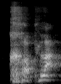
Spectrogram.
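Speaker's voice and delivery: Kapla with guttural opening and abruptly stopped final vowel; fast cutoff. Shown as a demonstration. Teacher demonstrating the ending, guttural Kapla with fast cutoff. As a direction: cut Kapla off sharply after a throaty start. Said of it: "the fast cutoff".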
